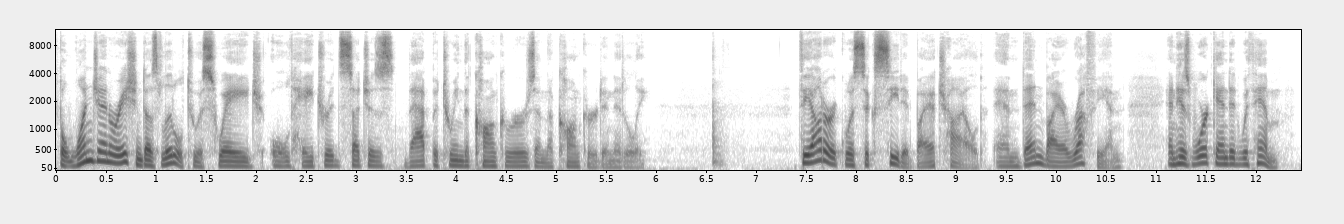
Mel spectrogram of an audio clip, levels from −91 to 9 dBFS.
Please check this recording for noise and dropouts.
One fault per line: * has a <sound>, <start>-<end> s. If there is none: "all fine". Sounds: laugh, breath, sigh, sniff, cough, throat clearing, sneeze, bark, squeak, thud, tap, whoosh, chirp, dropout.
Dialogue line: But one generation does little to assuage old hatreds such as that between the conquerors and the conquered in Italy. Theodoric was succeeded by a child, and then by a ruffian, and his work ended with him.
* has a thud, 6.5-6.7 s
